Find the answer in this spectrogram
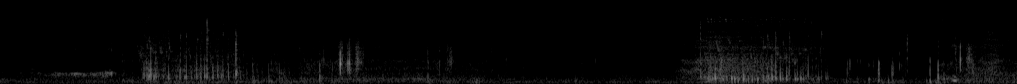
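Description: Quiet mouth sounds of someone tasting red wine: an airy slurp of a sip about a second and a half in, small wet mouth clicks, and a longer airy breath about seven seconds in as the wine is worked in the mouth.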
